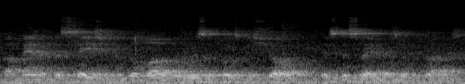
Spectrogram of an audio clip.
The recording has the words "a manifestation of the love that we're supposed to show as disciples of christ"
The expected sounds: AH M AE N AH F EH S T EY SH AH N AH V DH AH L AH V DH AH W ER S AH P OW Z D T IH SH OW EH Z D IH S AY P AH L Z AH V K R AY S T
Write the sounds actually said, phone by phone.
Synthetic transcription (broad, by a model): M AE N AH F EH S T EY SH AH N AH V DH AH L AH V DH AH W ER S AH P OW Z T IH SH OW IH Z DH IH S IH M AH Z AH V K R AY S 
